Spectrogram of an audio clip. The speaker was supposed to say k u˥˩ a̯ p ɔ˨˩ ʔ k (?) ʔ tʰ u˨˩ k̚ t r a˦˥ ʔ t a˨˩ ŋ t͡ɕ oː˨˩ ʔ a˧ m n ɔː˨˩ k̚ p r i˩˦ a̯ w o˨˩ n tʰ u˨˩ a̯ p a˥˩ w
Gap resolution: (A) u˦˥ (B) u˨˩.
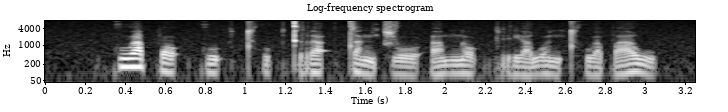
B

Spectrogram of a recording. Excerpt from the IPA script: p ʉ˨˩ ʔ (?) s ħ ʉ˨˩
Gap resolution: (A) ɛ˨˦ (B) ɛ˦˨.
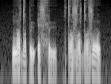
B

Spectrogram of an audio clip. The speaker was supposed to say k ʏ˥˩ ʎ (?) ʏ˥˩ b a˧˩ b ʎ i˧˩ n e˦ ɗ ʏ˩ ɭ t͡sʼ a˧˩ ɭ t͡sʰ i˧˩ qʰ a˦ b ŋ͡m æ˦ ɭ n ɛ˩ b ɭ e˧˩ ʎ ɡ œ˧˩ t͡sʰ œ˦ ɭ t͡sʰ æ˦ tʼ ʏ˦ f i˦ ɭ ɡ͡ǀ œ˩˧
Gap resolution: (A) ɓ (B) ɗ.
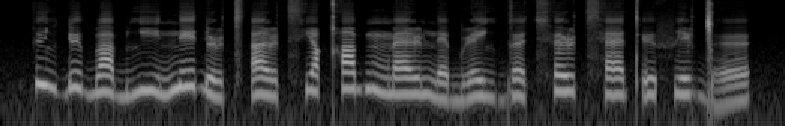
B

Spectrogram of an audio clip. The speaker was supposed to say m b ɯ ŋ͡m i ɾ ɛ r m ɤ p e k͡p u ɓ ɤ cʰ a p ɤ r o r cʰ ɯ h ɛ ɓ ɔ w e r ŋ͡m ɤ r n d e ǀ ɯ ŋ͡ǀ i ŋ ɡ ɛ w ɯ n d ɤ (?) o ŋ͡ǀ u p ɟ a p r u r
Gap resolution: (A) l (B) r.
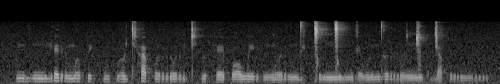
B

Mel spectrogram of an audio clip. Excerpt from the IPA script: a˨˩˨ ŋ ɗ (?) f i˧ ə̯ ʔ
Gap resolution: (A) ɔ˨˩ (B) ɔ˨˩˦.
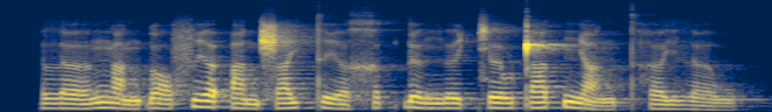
B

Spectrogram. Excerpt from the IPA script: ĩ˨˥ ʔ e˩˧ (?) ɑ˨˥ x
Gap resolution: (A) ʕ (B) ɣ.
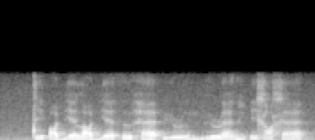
B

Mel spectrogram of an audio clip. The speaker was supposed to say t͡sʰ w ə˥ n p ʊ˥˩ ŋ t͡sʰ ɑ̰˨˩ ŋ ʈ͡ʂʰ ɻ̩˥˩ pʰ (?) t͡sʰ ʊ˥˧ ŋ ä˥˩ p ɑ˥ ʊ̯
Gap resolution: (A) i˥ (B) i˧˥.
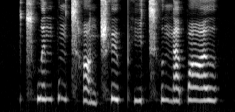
B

